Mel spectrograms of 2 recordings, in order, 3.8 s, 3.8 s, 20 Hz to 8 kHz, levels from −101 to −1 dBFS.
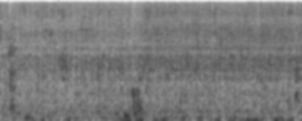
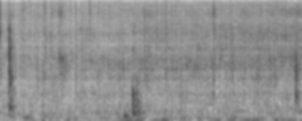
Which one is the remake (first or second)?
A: second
